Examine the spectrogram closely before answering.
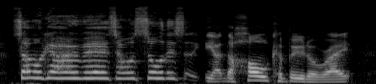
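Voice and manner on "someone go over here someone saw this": very high-pitched shouted yell. Retelling how the group rolled an injured friend into the hospital: retelling a yell.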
